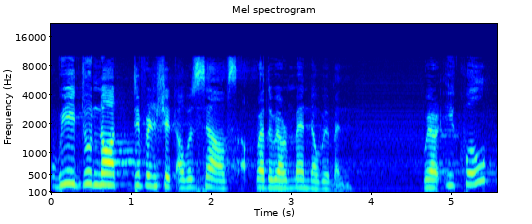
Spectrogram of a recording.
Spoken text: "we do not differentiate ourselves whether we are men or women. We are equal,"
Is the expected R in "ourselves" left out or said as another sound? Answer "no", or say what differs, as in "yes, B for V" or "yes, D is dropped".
yes, W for R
